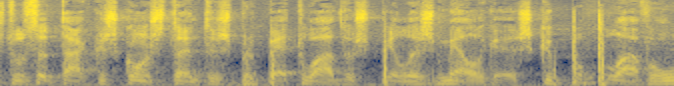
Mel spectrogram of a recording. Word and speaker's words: MełgA: Inicialmente formados como um projeto de estúdio na Polónia, os Melga, às vezes pronunciado Melga, mas também ninguém se chateia se pronunciarmos Melga, tinham o seu supracitado estúdio num barraco no meio dos pântanos polacos.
